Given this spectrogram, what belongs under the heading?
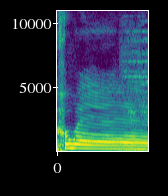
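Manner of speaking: high, long drawn-out hurrah; celebratory cheer. Pretend. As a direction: cheer it out, holding the last vowel. Mock-grand cheer closing the segment.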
